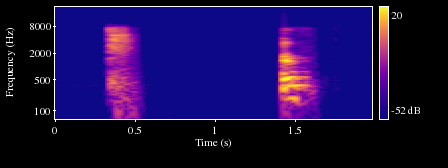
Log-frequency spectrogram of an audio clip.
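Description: Two short, harsh coughs about a second apart, interrupting a conversation about football. They are loud and breathy against silence, with no talking around them.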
